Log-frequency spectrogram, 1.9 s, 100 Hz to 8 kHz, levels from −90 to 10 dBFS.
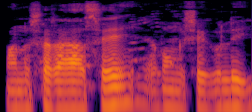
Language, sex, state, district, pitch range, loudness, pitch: Bengali, male, West Bengal, Jhargram, 115-120 Hz, -23 LUFS, 115 Hz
